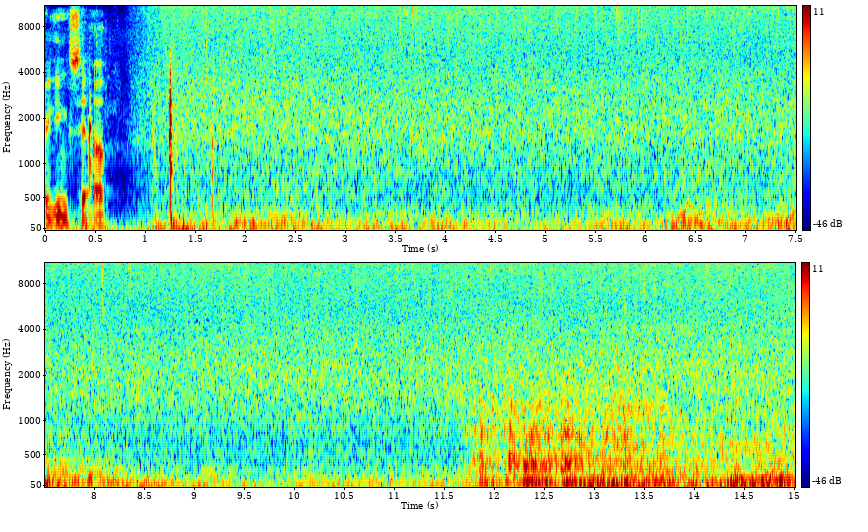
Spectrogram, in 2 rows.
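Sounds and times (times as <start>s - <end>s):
wind buffeting microphone: 0.8s - 4.6s, 11.7s - 15.0s.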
